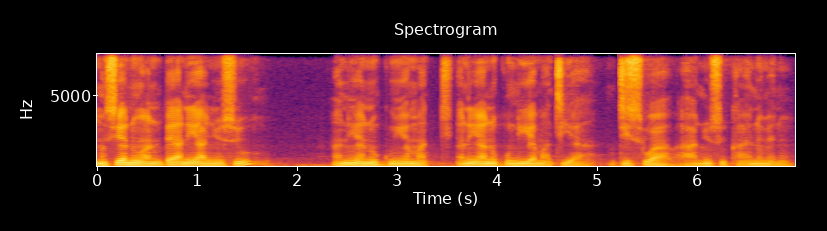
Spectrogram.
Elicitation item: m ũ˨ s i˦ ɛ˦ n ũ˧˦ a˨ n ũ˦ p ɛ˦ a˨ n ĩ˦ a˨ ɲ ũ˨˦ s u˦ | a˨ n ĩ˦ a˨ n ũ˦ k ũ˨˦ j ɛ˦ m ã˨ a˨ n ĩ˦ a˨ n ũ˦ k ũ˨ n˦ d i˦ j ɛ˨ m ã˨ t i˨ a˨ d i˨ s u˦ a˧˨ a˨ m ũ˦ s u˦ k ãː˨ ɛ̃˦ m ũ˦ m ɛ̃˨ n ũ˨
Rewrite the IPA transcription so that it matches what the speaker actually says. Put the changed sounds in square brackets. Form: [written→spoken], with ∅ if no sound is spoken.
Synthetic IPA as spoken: m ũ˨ s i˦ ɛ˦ n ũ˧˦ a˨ n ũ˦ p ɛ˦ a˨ n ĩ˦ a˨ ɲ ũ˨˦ s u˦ | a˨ n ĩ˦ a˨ n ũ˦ k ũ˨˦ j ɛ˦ m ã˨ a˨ n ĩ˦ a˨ n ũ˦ k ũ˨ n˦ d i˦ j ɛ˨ m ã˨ t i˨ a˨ d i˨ s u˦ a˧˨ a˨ [m→ɲ] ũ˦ s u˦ k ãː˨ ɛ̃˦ [m→n] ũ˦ m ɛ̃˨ n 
